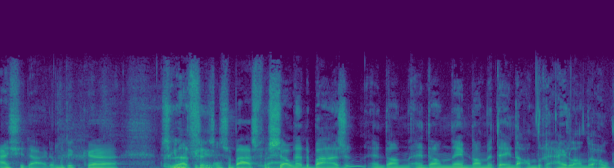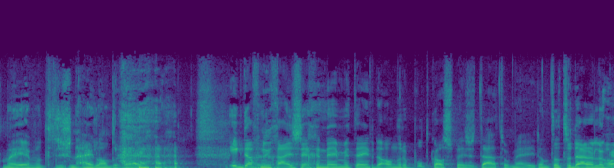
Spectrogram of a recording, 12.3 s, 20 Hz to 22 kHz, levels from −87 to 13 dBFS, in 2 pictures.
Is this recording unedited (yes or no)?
no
